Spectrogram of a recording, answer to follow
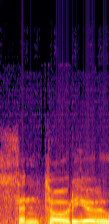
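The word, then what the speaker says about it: Sentoryu: Interesting newcomer now to the Makuuchi division, Henry Armstrong Miller, otherwise known in sumo circles as Sento Ryu, which was taken after the Japanese pronunciation of St. Louis, which is where he comes from, in Missouri.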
